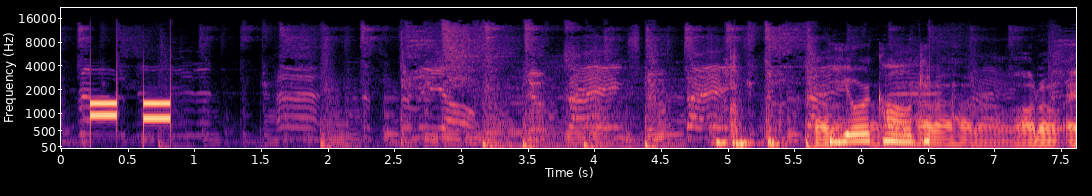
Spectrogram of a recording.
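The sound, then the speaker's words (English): Touch-tone telephone dialing: two short, sharp keypad beeps at the start, followed by a dense, busy stretch of other tonal sound that continues to the end. “So, dial a number. Hold on. I am dialing it.”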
